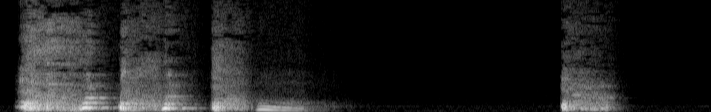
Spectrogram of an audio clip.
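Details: Quick run of four deep, chesty coughs ending in a groaning breath, then one more cough, from a person who is unwell but says they feel a bit better; a deep, ongoing cough.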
